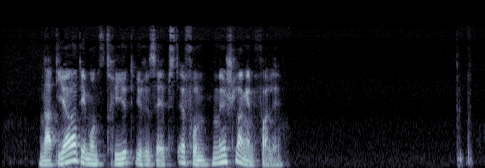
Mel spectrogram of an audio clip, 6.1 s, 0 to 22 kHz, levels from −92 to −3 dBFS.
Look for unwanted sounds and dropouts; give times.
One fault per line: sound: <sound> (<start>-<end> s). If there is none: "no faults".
no faults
